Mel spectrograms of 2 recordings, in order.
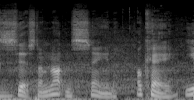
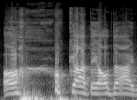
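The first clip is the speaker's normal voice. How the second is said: laughing in shock; 6 semitones higher, 11 dB louder, slower than usual. Real, not acted. Realizes the house burned.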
